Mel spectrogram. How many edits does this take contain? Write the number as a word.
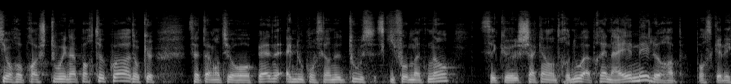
one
